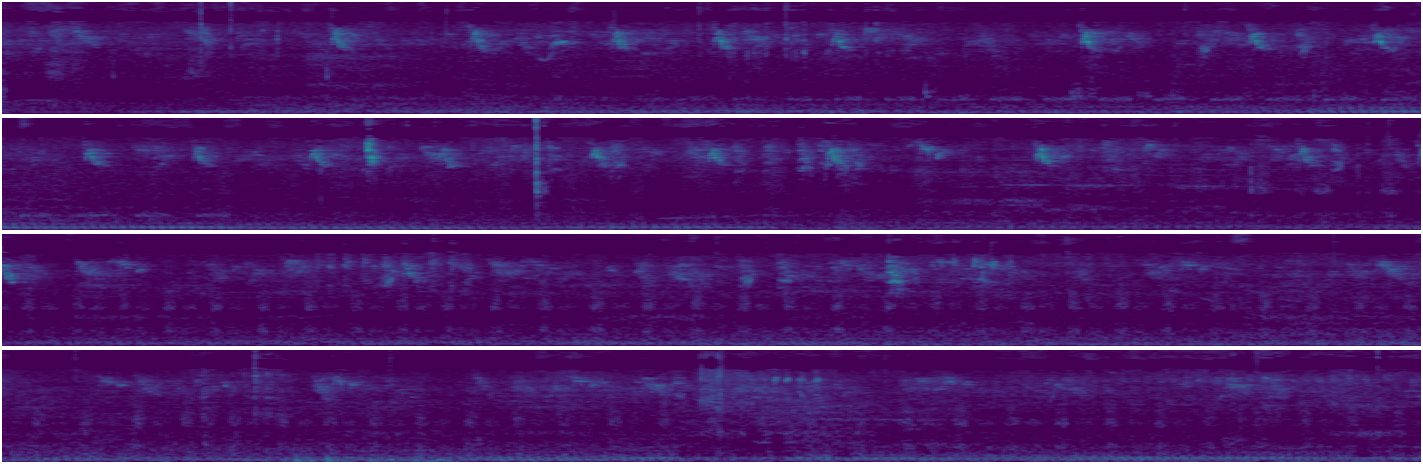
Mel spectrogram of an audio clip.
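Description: Small birds chirping in the background, many short high calls, over a low steady rumble.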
